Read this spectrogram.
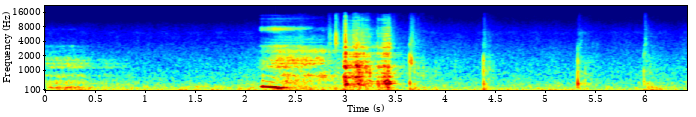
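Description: A glass clinks against a wooden table.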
